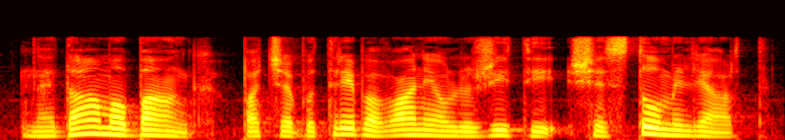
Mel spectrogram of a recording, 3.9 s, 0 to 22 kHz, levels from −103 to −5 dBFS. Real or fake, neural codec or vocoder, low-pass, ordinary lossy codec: real; none; 7.2 kHz; none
